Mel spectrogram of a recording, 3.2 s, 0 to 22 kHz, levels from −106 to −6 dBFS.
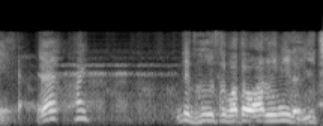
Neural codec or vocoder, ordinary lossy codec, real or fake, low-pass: codec, 16 kHz, 2 kbps, FreqCodec, smaller model; none; fake; none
